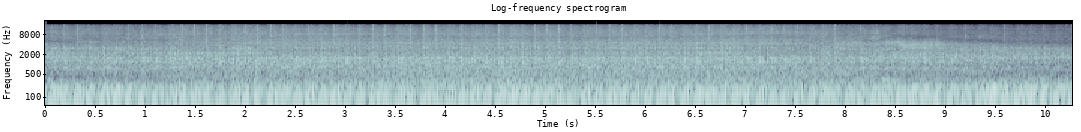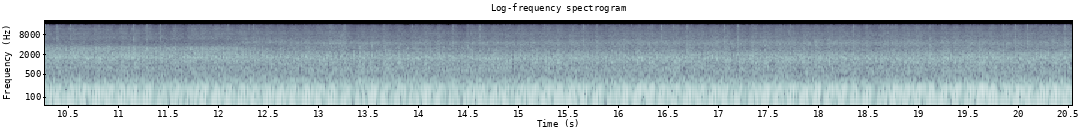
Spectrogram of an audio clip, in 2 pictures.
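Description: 1986 Yamaha Venture 1300's liquid-cooled V4 engine idling steadily while its four carburettors are being balanced.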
